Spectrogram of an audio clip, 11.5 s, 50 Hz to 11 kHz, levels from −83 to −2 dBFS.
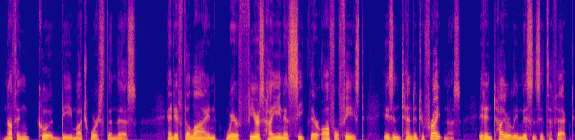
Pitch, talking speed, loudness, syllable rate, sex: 125 Hz, 145 wpm, -19 LUFS, 4.3 syllables/s, male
